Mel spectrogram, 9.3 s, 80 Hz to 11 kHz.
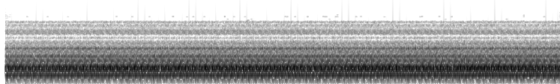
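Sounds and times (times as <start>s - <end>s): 
TETRA radio interference signals in the 70cm band: 0.1s - 9.3s.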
